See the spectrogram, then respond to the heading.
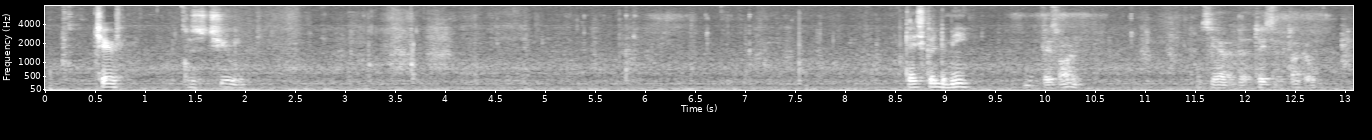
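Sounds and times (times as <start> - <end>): steady low hum: 0.0 - 13.0
person chewing: 2.2 - 8.6, 9.3 - 9.8, 10.4 - 11.6.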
